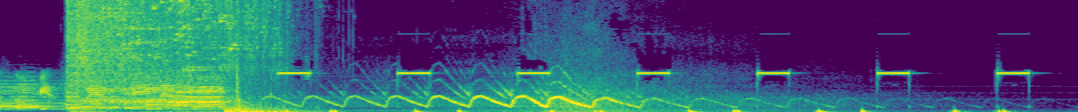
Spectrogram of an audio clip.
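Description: The guitar music cuts off and a loud burst of noise follows. Then a siren wails in quick rising-and-falling cycles, fading away over several seconds, while a short high beep with a low thump repeats under it, a bit more than once a second.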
